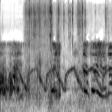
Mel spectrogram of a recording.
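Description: Police car siren in a fast rising-and-falling yelp, heard from inside the patrol car's cabin. A short burst of hiss starts about half a second in and lasts about a second.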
